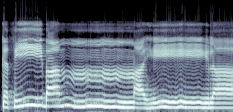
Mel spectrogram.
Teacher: با کو جب میم سے ملائیں گے تو یہاں پہ ادغام یرملون کا غنہ ہوگا · وکانت الجبال کثیبا مہیلا، با کو میم سے کنیکٹ کریں گے، تھا بغیر سیٹی کے ساتھ پڑھیں گے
